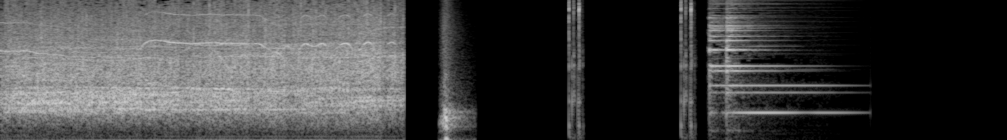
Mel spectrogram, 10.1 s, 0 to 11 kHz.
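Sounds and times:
bright metallic bell ding: 7.1 - 8.7.

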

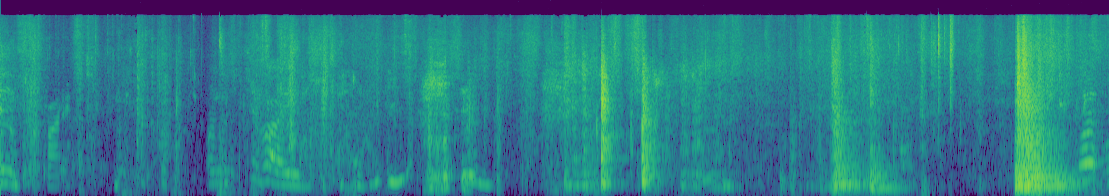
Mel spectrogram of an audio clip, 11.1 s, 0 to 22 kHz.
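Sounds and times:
sharp knocks or clatters: 10.1 - 10.8.

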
